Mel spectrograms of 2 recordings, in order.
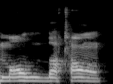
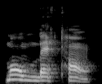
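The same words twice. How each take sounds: First: The name is said in a plain way. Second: The name is said in a fancy way.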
